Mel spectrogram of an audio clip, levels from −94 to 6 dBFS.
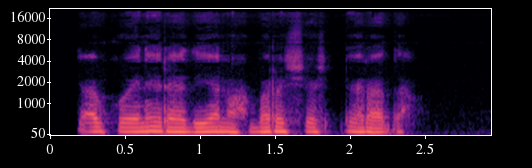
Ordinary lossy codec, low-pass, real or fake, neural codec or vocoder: MP3, 96 kbps; 19.8 kHz; fake; vocoder, 44.1 kHz, 128 mel bands every 512 samples, BigVGAN v2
